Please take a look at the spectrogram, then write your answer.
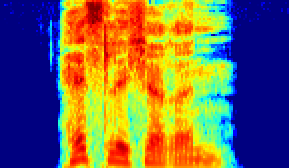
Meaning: inflection of hässlich: 1. strong genitive masculine/neuter singular comparative degree 2. weak/mixed genitive/dative all-gender singular comparative degree
- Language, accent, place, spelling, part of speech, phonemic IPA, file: German, Germany, Berlin, hässlicheren, adjective, /ˈhɛslɪçəʁən/, De-hässlicheren.ogg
